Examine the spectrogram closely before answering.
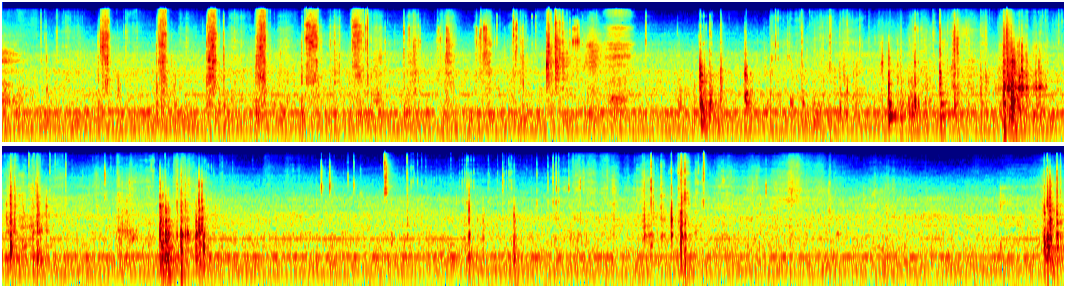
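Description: Irregular clicks, taps and scrapes of a hand tool on bolts and of hard plastic engine-bay parts being handled, with a few louder knocks midway, over a faint steady hum.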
